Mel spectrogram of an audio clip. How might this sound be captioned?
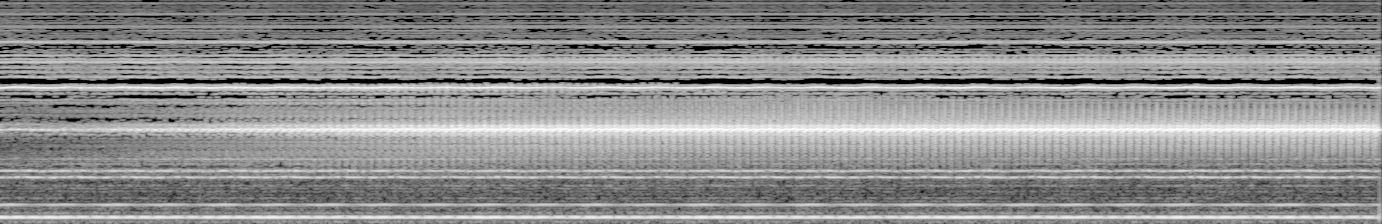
scaryscape scarydoublethrill
a collection of sinister, granular synthesized sounds, designed to be used in a cinematic way.
movie, electro, cinematic, drone, drama, atmosphere, danger, monster, illbient, granular, fear, experiment, alien, creepy, bakground, dark, horror, effect, ambient, filter, lab, ambience, film, pad, mutant, criminal, noise, bad, abstract, approach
